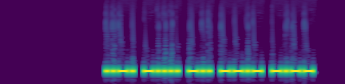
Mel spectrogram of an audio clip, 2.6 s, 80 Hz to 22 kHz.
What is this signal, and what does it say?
Morse code, heard as a keyed tone, about 51 wpm, 700 Hz. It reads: F6DQY
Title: DXCC-100 Call Signs - 5 Characters - Repeated 3x - 50wpm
